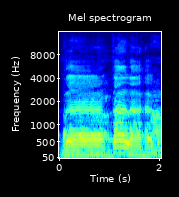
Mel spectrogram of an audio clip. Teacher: Za-nya panjang, 2 harkat. Ta-nya pendek, langsung ke lahab.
